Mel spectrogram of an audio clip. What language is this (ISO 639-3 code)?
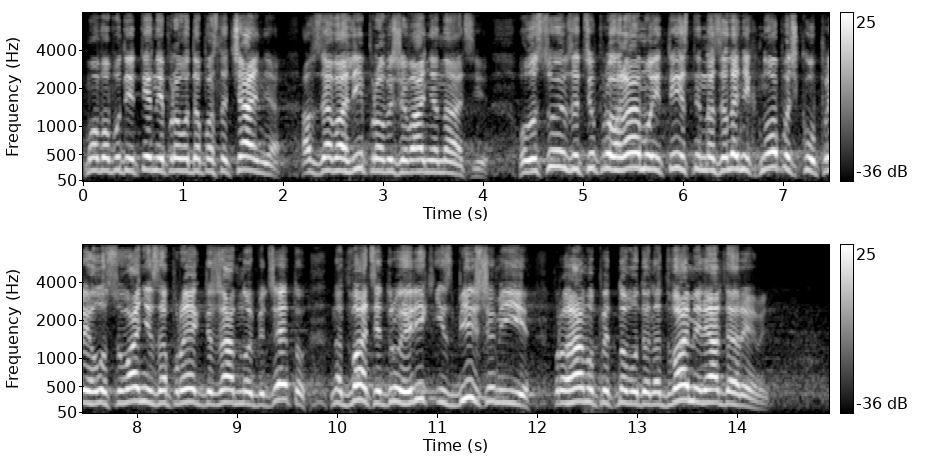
ukr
